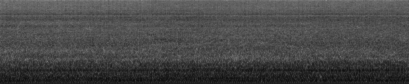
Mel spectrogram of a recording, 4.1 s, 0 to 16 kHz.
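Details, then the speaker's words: John Deere 420 lawn tractor's 20 hp engine mowing with a 60-inch deck that needs about 22 hp: steady low drone, strained and labouring as the cut gets heavy; underpowered engine barely coping. "these are very nice cutting decks but they have a problem with airflow and the fact they require they honestly require 22 horsepower more this 20 horsepower out it's just barely cutting it"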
